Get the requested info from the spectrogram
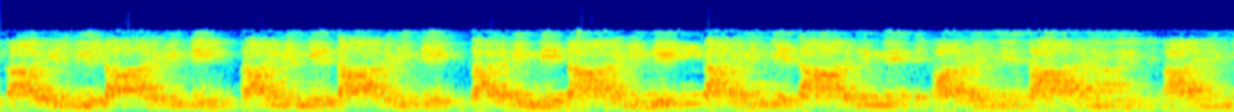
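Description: A group of voices chanting or singing a short refrain over and over, one phrase about every second, like a choir.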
